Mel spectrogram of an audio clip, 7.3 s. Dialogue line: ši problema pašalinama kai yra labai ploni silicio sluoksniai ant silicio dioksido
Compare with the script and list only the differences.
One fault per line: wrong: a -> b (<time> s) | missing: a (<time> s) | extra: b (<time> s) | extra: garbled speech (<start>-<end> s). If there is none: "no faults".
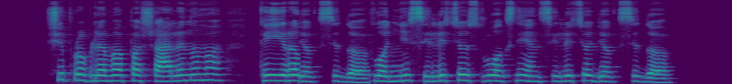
wrong: labai -> dioksido (3.0 s)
